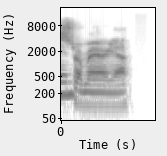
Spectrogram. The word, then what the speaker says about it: Stormare: Stormare, yeah.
